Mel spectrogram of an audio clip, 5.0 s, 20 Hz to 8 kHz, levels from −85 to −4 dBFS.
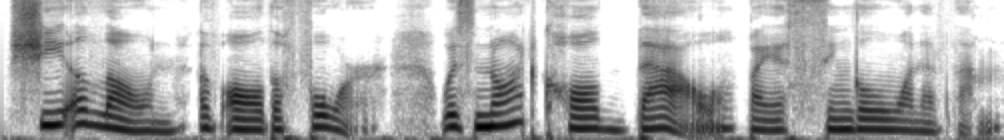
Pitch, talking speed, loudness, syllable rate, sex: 185 Hz, 190 wpm, -16 LUFS, 4.6 syllables/s, female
